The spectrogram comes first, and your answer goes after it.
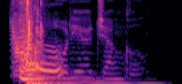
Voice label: funny accent

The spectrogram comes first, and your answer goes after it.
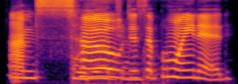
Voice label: female saying im so disappointed

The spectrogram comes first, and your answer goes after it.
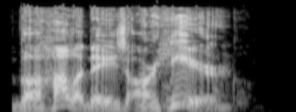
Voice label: male voice the holidays are here

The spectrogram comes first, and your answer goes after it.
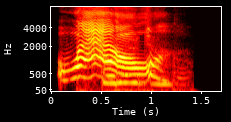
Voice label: mature female cartoonish wow

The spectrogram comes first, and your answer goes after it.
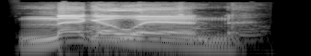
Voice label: announcer saying mega win

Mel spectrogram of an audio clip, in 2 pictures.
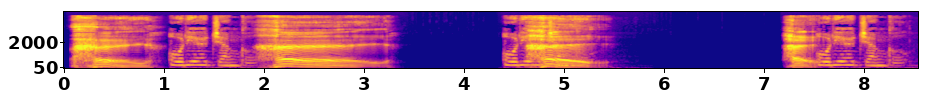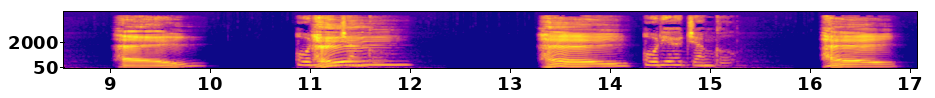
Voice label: male voice hey; mrsoundfx

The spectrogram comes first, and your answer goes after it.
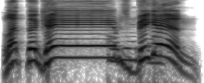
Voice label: announcer let the games begin

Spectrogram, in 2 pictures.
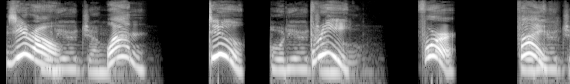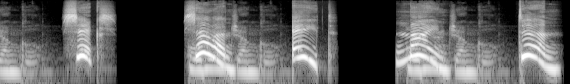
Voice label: numbers from 0 to 10 cartoon child voice

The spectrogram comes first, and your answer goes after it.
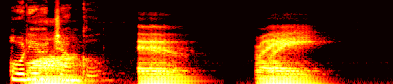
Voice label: robotic vox one two three

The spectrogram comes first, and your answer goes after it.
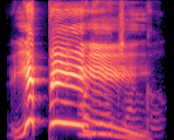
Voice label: male old man yippee; applehillstudios

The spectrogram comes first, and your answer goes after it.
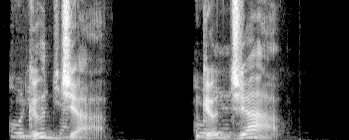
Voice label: male good job

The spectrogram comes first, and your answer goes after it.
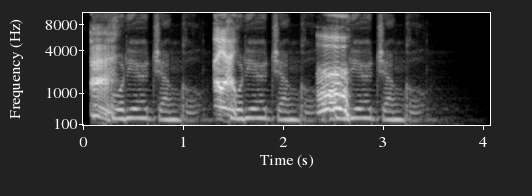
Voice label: cartoon voice "ahh"

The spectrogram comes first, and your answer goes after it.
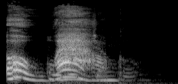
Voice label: teenage girl oh wow

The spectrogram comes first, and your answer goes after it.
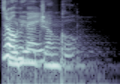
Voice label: "zombie", boy

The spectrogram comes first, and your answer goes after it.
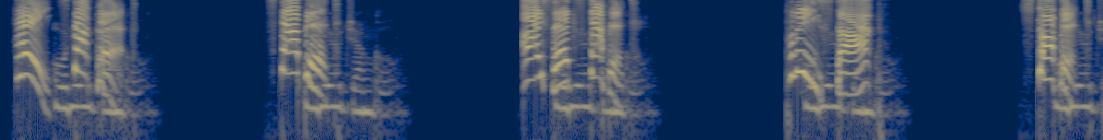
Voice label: cartoon character saying stop phrases

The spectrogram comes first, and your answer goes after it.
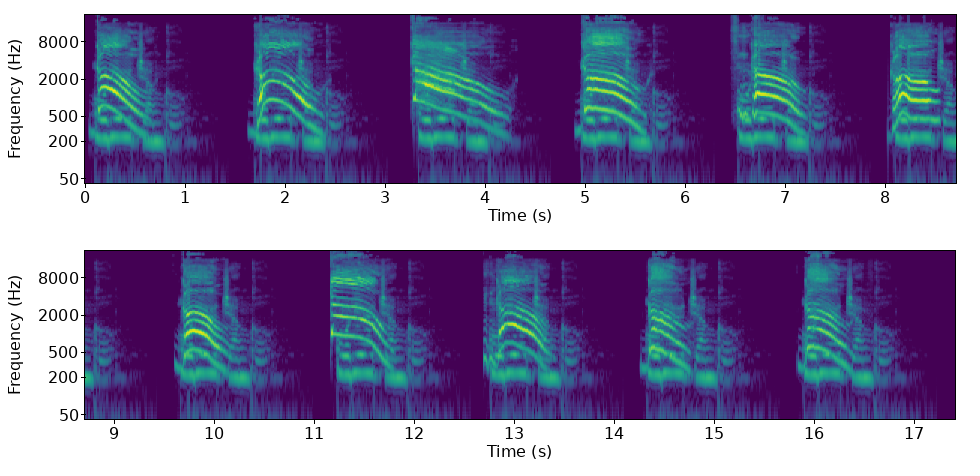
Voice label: cartoon voice go pack

